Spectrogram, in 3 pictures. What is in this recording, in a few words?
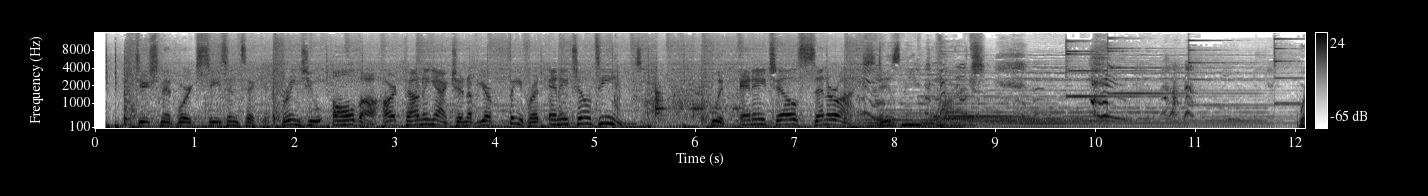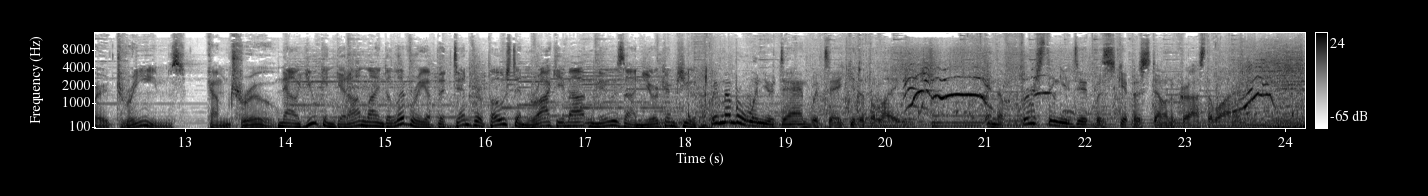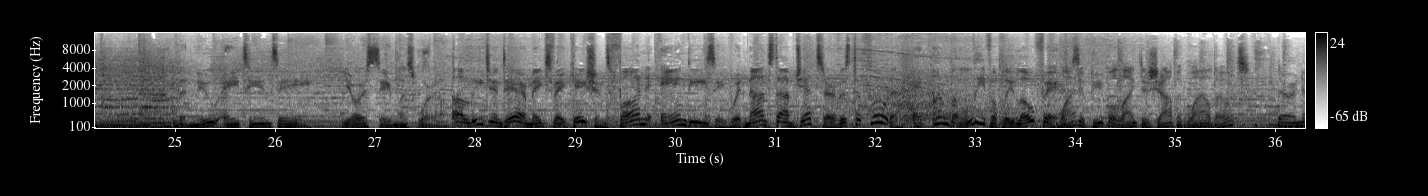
attitude, male voices for radio commercials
